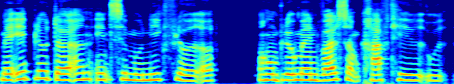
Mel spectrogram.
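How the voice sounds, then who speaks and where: A woman reads a suspense story in a steady, even voice, at a mid pitch. The recording is dry and close, with no room sound. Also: no room sound. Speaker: narrator. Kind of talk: audiobook narration.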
